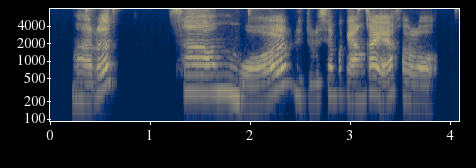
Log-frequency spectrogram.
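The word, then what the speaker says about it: 삼월: Maret, samwol, ditulisnya pakai angka ya, kalau di keseharian gitu ya, hanya dibacanya saja yang menggunakan angka Sino gitu ya.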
